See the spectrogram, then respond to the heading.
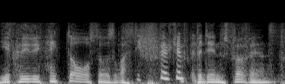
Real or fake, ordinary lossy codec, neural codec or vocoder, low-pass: fake; none; codec, 16 kHz, 0.5 kbps, X-Codec, HuBERT features, trained on LibriSpeech; 7.2 kHz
